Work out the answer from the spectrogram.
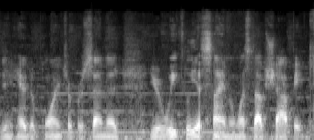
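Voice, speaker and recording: Very deep-voiced older man, rambling. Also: a little fast, over music. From born in Germany, Polish parents. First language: Polish. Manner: rambling, digressive, with many filler "uh"s. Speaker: college marketing instructor. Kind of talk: online course orientation, screen walkthrough.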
